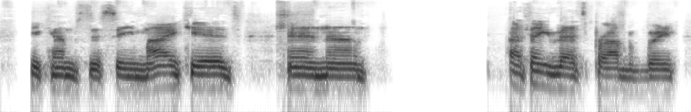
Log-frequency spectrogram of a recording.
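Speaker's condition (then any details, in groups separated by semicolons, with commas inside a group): ALS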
